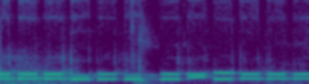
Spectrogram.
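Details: Arduino Uno DTMF program through speakers after reset: quick even string of about a dozen clean dual-pitch tone bursts with crisp gaps, nice and loud; tone generator working properly.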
